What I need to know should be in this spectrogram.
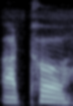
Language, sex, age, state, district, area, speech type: Odia, male, 18-30, Odisha, Koraput, urban, read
